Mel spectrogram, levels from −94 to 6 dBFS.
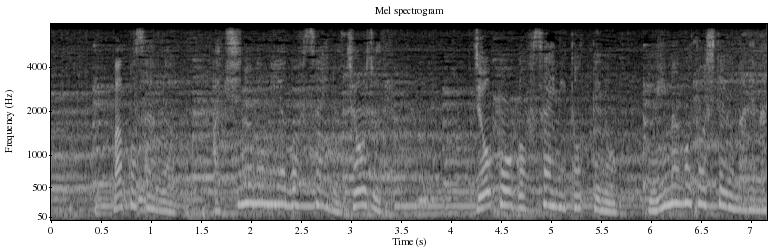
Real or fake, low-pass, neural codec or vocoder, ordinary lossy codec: fake; 7.2 kHz; codec, 16 kHz, 16 kbps, FreqCodec, larger model; none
